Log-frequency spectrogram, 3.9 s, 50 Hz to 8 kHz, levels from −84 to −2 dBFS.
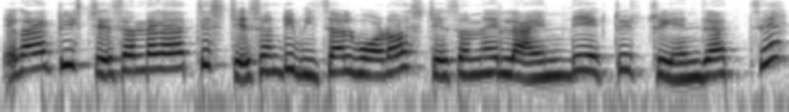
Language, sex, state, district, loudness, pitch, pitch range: Bengali, female, West Bengal, Malda, -14 LUFS, 310 Hz, 275-350 Hz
